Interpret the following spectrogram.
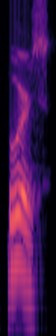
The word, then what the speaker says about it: Urs: So how do you pronounce his first name? Urs.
